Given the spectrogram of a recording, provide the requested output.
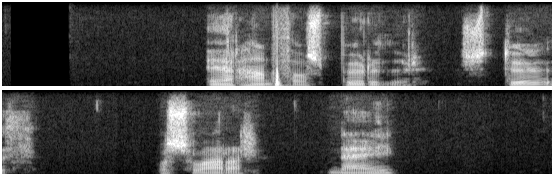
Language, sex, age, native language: Icelandic, male, 40-49, Icelandic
